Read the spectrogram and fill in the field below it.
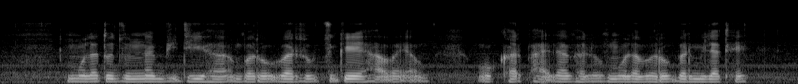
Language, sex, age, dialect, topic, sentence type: Chhattisgarhi, male, 18-24, Eastern, agriculture, statement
